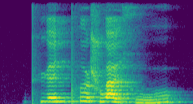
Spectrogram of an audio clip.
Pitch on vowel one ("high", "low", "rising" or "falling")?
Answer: high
